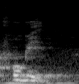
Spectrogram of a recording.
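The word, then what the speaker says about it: 보기: ফুগি মানে হলো উদাহরণ এটা বুগি হবে না ফুগি এই বিয়োগটা অনেক সময় প এবং ফ দুইটা মিলে উচ্চারণ প এর মত মুখ করে নেন প যেরকম মুখটা প্রথমে আগে ধরে নেন প ফুগি ফুগি মানে হলো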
